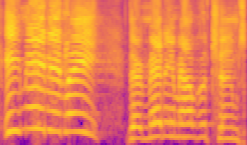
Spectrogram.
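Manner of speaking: high loud burst; preaching shout. Acted. Preacher exclaiming to the church, high and loud. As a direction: punch the word out.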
